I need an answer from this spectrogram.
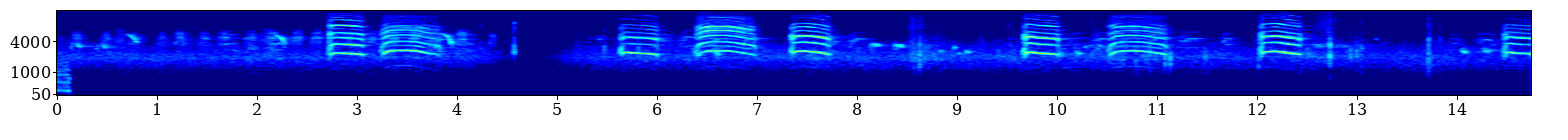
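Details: Barking deer fighting over territory in the Himalaya until the loser ran away: repeated arched, harmonic barks about every second or two, with a brief dropout midway and a steady hiss beneath.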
